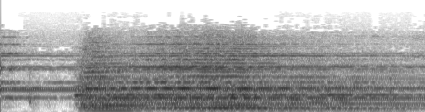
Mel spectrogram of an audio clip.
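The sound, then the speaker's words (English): A dense, steady drone of bees swarming from an overturned beehive on a penthouse apartment terrace just after rain hums without pause, rich and buzzing, swelling noticeably louder after the first moment and holding there with no voices present. “First I heard it. The humming of swarming bees.”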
